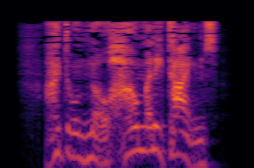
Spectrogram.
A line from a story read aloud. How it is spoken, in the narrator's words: he muttered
